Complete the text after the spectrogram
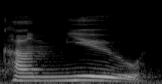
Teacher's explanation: that long vowel at the end of kate, make sure that you get that full movement of the mouth for that long vowel.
